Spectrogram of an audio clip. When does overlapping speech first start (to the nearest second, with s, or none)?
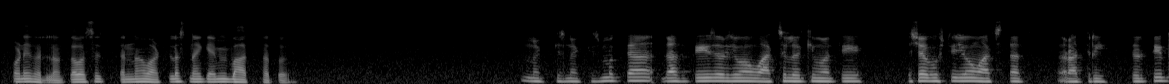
none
